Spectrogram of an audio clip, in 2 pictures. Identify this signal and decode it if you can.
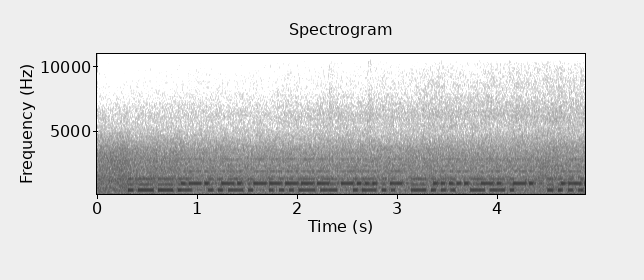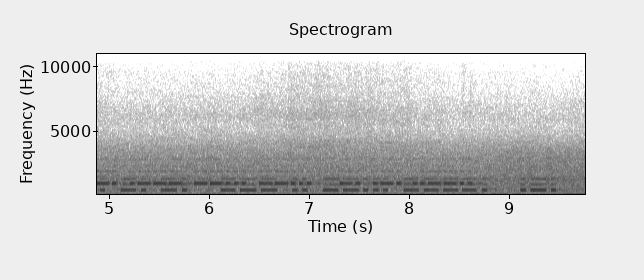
Morse code, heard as two keyed tones, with radio static, room echo and street noise. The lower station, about 24 wpm, 430 Hz: JF3LBG 5NN OI79 R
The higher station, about 31 wpm, 940 Hz: RN0BT 5NN PJ77 NR?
